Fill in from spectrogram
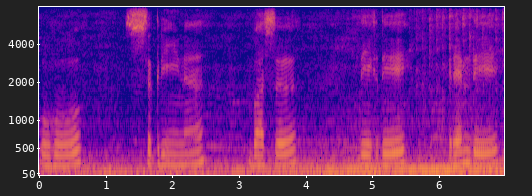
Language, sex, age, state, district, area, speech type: Punjabi, female, 60+, Punjab, Muktsar, urban, read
